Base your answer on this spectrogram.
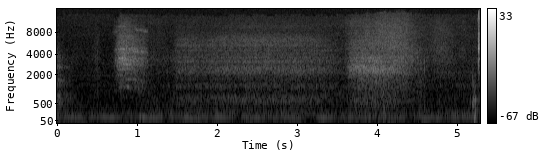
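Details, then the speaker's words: Nasal pillow CPAP mask with tube on top, fired up as if lying on a pillow: low steady hum with soft airflow hiss rising on each slow breath, direct but quiet exhalation; well sealed, no leak. "So if I were laying on a pillow here, seals up really, really well, no leak at all. That exhalation is pretty direct right there, but it's not overwhelming."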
